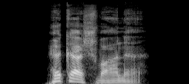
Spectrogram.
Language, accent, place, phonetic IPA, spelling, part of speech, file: German, Germany, Berlin, [ˈhœkɐˌʃvaːnə], Höckerschwane, noun, De-Höckerschwane.ogg
- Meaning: dative singular of Höckerschwan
